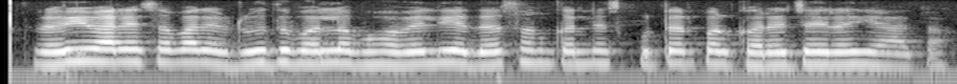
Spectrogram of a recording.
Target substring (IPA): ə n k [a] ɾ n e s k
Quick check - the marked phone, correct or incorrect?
incorrect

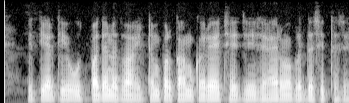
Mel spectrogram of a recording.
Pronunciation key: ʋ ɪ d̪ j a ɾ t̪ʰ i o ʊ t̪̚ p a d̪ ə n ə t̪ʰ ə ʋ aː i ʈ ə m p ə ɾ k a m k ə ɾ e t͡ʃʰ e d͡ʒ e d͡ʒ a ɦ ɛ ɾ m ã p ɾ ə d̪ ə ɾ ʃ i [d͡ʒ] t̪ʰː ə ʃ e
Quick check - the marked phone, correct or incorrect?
incorrect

